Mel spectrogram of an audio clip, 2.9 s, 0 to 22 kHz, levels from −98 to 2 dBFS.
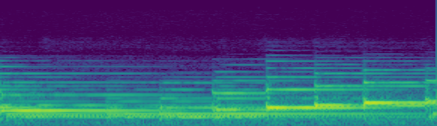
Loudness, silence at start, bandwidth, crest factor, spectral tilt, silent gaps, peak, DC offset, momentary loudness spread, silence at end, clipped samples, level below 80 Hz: -17 LUFS; 0 s; 3.8 kHz; 14 dB; -9 dB/octave; none; -2 dBFS; under 0.1%; 8 LU; 0 s; under 0.1%; -52 dBFS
